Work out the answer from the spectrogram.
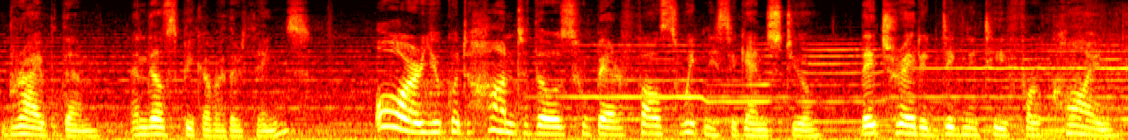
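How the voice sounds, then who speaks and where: An actress playing a composed courtesan mentor who gives measured advice. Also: female voice, on the low side, music in the background. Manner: calm, measured, advising. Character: composed female courtesan mentor, worldly and calm.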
